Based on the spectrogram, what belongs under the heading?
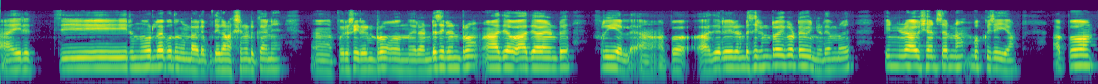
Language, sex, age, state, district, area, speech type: Malayalam, male, 30-45, Kerala, Kozhikode, rural, spontaneous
